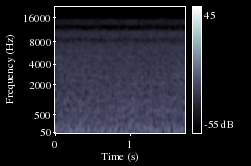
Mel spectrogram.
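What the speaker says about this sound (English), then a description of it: "there's the second waterfall." A waterfall along a day trip route in West Virginia gives a steady, broadband rush of falling water, even and continuous throughout, with no voices.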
